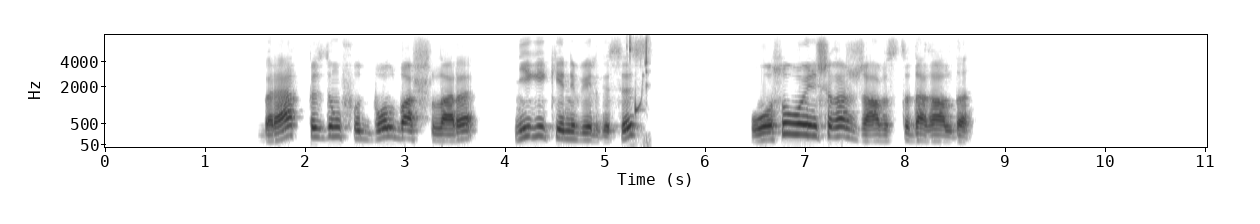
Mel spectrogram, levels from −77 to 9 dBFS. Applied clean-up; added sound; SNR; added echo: none; Drip; 19 dB; none.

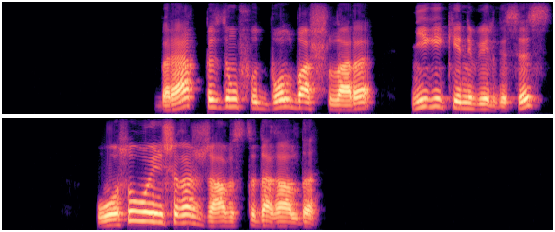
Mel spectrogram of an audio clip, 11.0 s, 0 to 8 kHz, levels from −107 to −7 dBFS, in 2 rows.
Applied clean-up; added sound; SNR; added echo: none; none; none; none.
